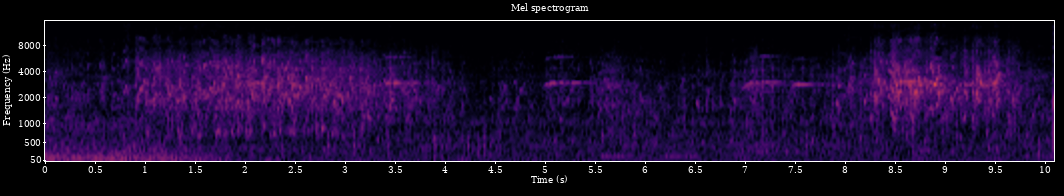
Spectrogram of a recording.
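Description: Australian king parrots calling in the treetops: two spells of harsh, rapid chattering squawks, one about a second in and a louder one near the end, with short clear whistles in between.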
